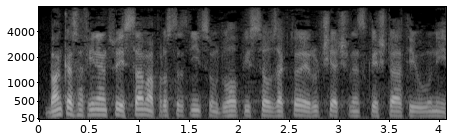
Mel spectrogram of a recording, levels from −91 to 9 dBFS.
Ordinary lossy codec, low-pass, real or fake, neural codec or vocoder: none; none; real; none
